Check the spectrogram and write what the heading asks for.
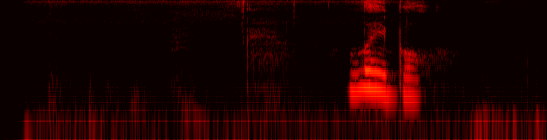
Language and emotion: Russian, neutral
